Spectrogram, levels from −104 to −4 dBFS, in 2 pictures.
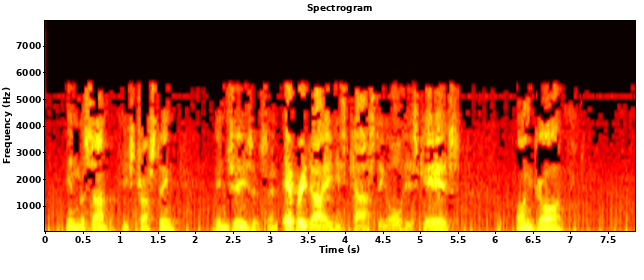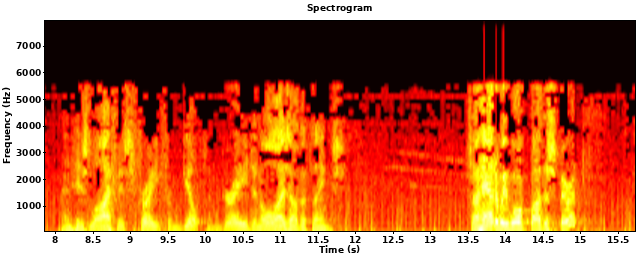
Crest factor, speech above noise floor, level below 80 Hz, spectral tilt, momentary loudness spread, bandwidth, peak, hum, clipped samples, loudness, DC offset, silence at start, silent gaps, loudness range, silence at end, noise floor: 20 dB; 23 dB; -42 dBFS; -9 dB/octave; 17 LU; 5.8 kHz; 0 dBFS; none; under 0.1%; -19 LUFS; 0.8%; 0.05 s; none; 10 LU; 0.05 s; -42 dBFS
